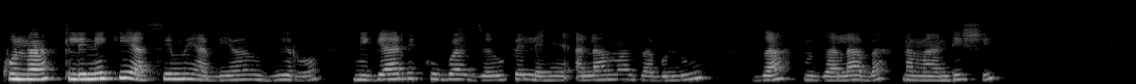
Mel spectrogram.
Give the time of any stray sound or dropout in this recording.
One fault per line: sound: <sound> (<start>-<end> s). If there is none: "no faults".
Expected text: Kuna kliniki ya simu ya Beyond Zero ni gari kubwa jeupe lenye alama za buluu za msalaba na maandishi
no faults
